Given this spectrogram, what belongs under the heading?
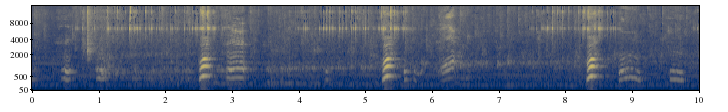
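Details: Infant aged 4 months laughing, with three sudden sharp gulping catches in the voice, about ten per minute, between soft baby vocal sounds; hiccups.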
